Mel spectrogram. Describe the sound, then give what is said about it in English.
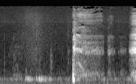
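A female cat named Lorenza licks herself, with wet, raspy lapping noises that burst in suddenly partway through and keep going in uneven smacks, swelling again at the end over a faint low hum. “Guys, if you're hearing that, that's Lorenza, my cat. She's licking herself.”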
